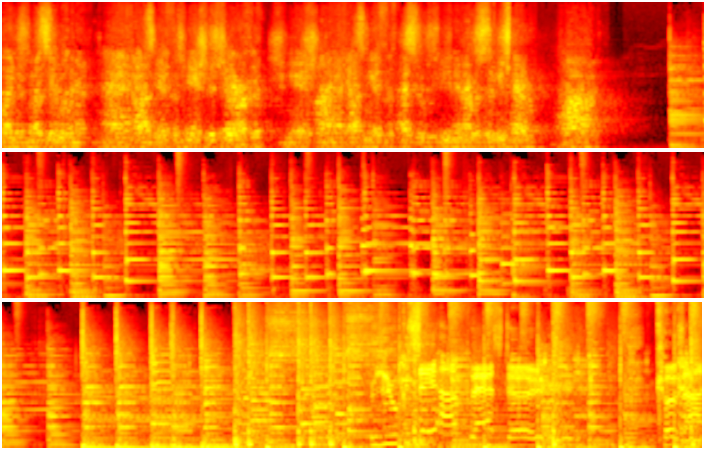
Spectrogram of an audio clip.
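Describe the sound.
After a few seconds of someone talking, a song's intro starts with quick, bright, rhythmic notes, then a louder, fuller band sound crashes in about two-thirds of the way through.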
